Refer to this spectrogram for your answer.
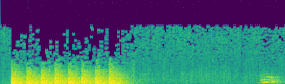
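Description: A quick, steady burst of about eight loud knocks on the door of a girl's room, lasting under two seconds, followed by quiet and a short tonal sound near the end.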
